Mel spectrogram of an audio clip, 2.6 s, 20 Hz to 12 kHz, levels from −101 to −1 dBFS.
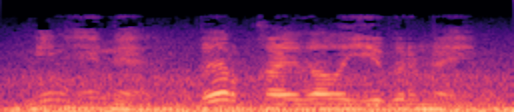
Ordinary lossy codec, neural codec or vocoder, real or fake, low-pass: MP3, 32 kbps; none; real; 7.2 kHz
